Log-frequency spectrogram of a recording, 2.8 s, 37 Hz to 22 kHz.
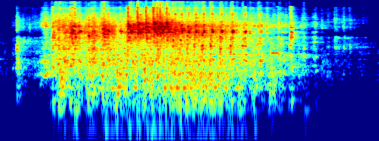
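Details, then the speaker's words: Free scrap-dumpster Briggs & Stratton 3.5 hp engine, sprayed with starting fluid: one pull and it catches straight away, buzzing briskly and evenly before fading. "that one runs good stuff there"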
